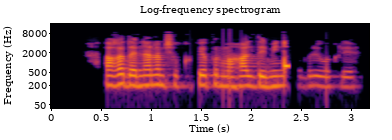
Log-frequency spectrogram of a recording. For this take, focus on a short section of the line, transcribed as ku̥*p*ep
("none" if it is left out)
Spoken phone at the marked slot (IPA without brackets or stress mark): p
